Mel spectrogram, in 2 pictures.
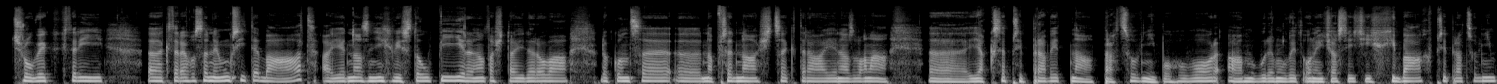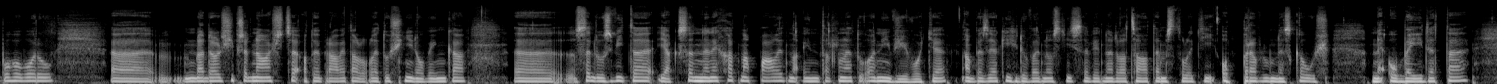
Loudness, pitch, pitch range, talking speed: -22 LUFS, 150 Hz, 140-160 Hz, 135 wpm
